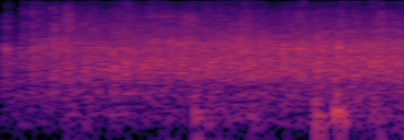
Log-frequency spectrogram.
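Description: Audience applauding in a large hall, the clapping starting right away and building slightly.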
